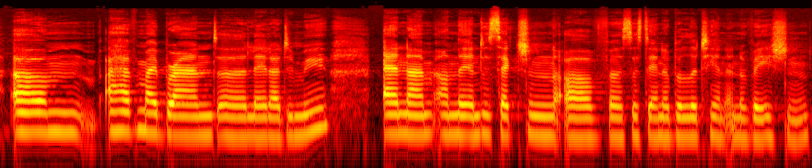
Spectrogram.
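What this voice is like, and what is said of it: Hoarse, nearly lost voice. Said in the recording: “my voice is lost since last week”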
